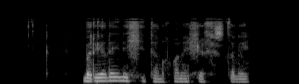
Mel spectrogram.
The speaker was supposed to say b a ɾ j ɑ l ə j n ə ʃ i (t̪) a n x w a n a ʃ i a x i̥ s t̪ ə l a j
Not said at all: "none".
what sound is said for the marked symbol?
t̪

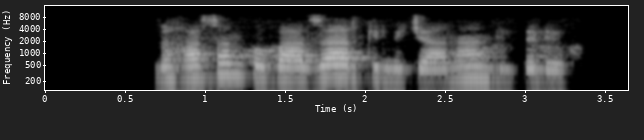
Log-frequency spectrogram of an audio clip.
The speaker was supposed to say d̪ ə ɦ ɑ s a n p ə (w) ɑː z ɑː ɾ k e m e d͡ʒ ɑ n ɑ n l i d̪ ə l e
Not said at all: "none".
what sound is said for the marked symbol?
b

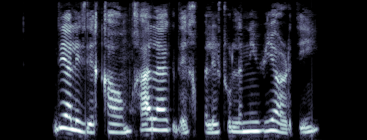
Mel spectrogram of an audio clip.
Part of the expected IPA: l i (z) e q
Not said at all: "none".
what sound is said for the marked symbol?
z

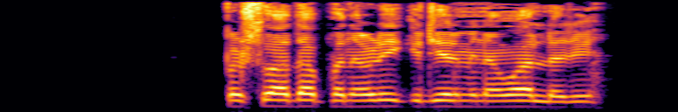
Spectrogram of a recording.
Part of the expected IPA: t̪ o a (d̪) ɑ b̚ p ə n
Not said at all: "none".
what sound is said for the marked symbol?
d̪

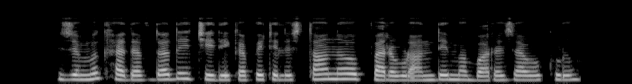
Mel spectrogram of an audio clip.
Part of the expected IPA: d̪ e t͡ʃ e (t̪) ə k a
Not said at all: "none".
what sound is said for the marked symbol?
d̪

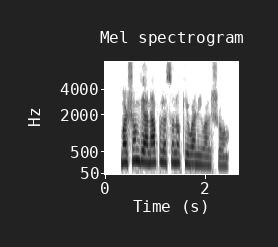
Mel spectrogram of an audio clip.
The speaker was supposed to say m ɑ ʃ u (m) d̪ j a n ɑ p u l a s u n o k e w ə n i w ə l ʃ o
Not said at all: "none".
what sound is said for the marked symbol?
m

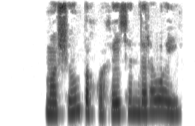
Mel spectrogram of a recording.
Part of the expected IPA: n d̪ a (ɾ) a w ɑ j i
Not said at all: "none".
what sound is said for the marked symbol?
ɾ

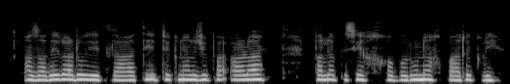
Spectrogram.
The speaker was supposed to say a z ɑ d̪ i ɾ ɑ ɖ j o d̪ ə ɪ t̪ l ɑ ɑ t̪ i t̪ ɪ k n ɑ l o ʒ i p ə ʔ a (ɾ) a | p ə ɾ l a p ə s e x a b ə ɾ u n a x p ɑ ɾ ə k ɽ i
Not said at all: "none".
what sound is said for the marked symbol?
ɽ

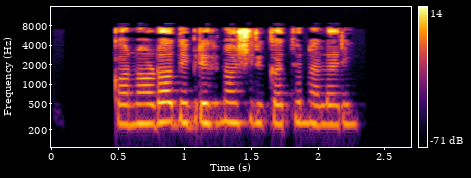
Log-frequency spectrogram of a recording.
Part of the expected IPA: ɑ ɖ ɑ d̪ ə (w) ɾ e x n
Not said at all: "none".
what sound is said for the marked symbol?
b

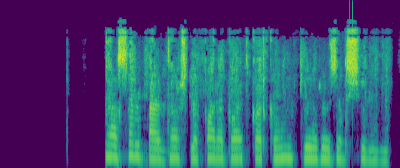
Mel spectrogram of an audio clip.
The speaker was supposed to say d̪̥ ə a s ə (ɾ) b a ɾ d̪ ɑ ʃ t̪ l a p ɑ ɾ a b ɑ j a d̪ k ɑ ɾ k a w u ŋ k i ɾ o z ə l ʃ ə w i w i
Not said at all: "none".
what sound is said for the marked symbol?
l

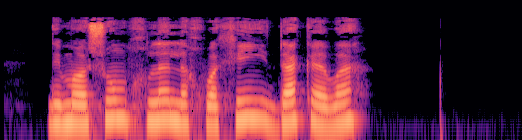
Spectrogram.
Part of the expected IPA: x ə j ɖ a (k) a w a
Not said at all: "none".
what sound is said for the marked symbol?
k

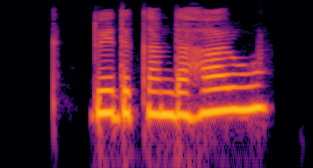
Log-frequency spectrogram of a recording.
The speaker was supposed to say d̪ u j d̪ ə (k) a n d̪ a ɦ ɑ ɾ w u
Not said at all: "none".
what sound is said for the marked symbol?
k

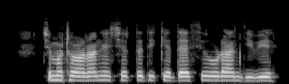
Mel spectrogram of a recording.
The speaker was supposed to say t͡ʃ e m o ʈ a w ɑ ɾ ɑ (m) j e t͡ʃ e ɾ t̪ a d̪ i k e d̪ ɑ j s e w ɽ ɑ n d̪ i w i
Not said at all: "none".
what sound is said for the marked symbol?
n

